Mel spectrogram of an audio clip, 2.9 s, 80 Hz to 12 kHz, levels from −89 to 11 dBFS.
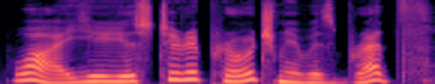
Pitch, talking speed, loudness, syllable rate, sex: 205 Hz, 165 wpm, -14 LUFS, 3.3 syllables/s, female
